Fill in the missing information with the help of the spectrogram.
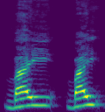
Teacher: বাই লিনের হরফ টান ছাড়া স্পষ্ট করে পড়তে হবে দ্রুত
